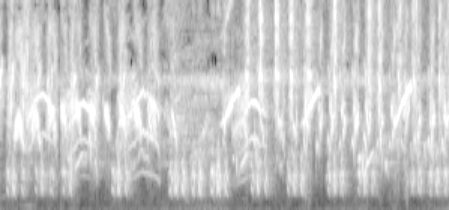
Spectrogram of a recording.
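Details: Busy small-bird chatter used as a trapping lure: overlapping high chirps and sharp, upward-sweeping whistles recurring about every half second, with no pause.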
